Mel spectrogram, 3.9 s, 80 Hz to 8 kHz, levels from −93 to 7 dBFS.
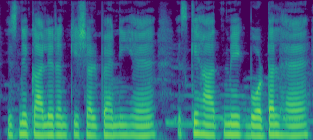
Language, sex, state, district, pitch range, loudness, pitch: Hindi, female, Uttar Pradesh, Lalitpur, 155-165 Hz, -17 LUFS, 160 Hz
